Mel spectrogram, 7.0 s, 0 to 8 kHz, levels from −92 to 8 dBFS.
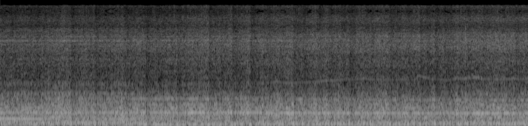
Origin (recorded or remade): recorded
